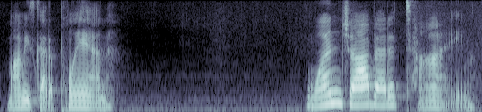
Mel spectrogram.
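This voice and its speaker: With a creaky, mid-range voice, a woman reads a picture book aloud to children, expressive and animated, stopping now and then to ask the listeners questions.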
